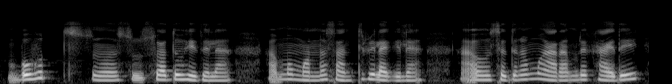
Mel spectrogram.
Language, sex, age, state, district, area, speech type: Odia, female, 18-30, Odisha, Kendujhar, urban, spontaneous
